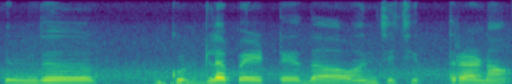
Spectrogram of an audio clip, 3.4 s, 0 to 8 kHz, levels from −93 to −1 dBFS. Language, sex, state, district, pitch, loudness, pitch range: Tulu, female, Karnataka, Dakshina Kannada, 215 Hz, -21 LUFS, 205-220 Hz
